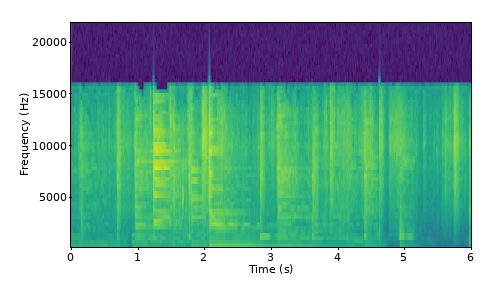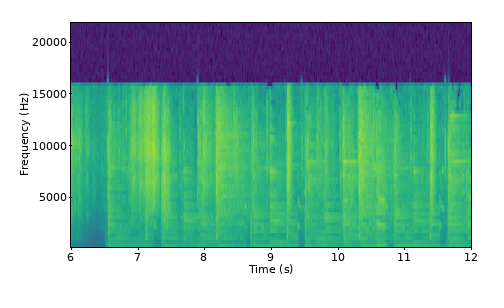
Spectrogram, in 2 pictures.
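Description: Background music of plucked guitar notes, with a brief lull about five seconds in.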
